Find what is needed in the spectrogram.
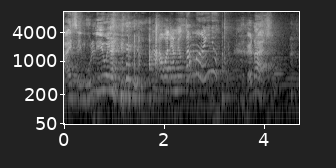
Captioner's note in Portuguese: risos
